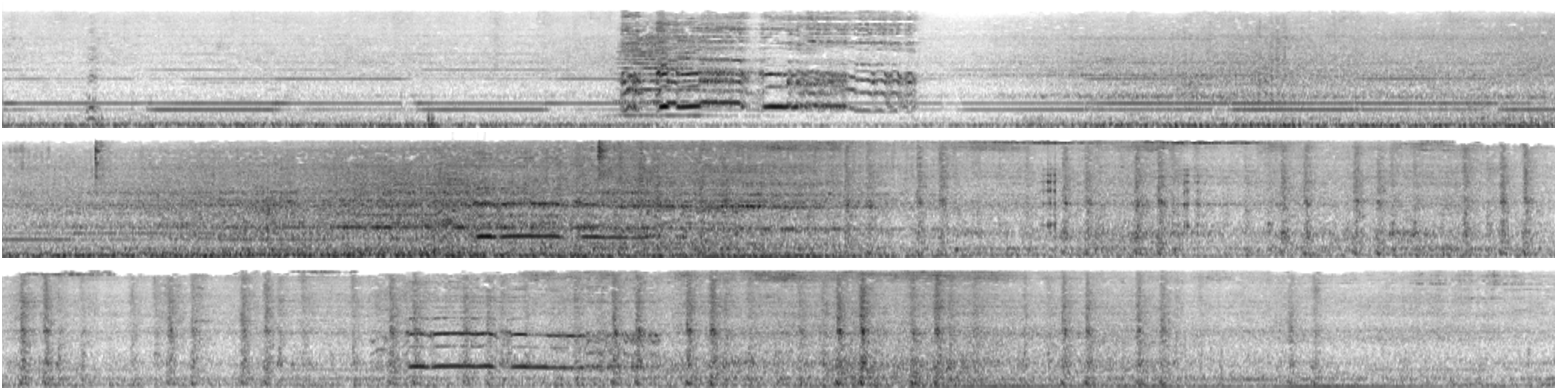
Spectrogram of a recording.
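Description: A diesel-hauled passenger train passing close by on the main line, its rumble and wheel clatter building to a peak in the middle and fading toward the end. A rooster crows once about four seconds in.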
